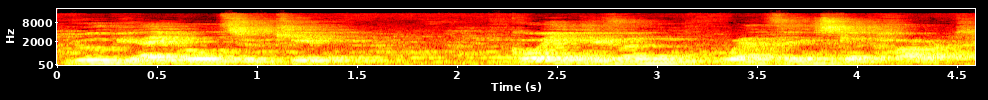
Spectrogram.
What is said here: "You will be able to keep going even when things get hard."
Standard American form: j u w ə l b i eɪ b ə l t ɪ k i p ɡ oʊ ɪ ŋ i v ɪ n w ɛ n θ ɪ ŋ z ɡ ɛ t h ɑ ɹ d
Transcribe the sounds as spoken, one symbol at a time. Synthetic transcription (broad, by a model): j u l b i eɪ b ə l t ɪ k i p ɡ oʊ ɪ ŋ i v ɪ n w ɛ n θ ɪ ŋ z ɡ ɛ t h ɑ ɹ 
